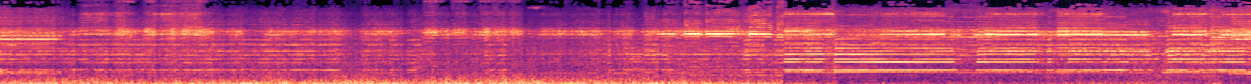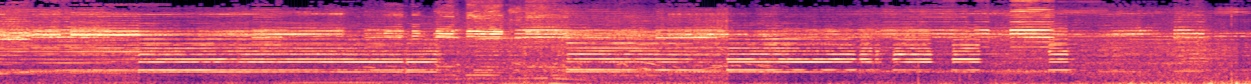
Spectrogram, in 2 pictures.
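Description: Several car horns honking at once in long, overlapping blasts that stop and start again and again, from a celebrating car convoy. Low engine and road rumble lies under the horns for roughly the first ten seconds.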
